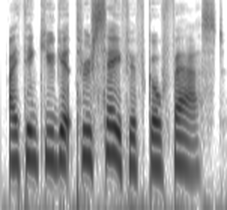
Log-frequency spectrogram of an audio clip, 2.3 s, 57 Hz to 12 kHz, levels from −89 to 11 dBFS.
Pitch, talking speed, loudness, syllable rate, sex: 195 Hz, 235 wpm, -16 LUFS, 4.8 syllables/s, female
